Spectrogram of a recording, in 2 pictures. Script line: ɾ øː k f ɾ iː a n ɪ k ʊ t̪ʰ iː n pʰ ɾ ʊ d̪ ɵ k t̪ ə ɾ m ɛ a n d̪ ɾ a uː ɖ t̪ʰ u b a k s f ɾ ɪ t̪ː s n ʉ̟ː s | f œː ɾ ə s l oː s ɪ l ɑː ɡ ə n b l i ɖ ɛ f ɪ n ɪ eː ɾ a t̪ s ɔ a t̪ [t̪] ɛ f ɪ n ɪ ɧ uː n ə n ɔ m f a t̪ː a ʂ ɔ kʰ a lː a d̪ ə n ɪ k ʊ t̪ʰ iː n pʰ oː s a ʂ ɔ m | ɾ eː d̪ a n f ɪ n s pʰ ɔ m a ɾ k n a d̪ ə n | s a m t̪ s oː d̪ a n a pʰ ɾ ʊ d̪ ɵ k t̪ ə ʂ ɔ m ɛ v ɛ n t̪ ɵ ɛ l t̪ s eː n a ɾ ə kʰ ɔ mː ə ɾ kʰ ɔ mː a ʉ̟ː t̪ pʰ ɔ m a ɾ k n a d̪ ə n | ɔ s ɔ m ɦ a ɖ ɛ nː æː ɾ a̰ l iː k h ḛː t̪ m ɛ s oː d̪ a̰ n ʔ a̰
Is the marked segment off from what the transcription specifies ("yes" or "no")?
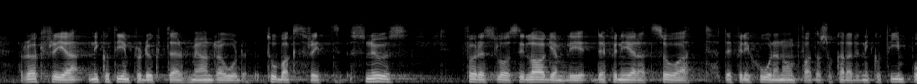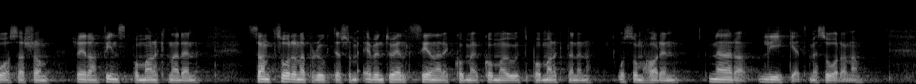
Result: yes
